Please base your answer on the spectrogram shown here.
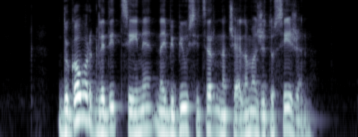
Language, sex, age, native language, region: Slovenian, male, 30-49, Slovenian, Central Slovenia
